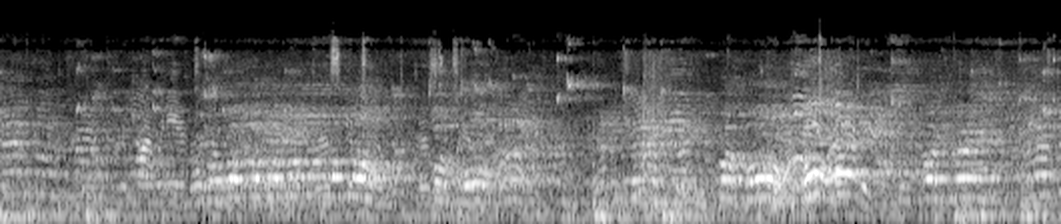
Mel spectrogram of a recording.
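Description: Basketball bouncing on a hardwood gym floor during a game, with spectators and coaches shouting and cheering in an echoing gym; the shouting is loudest from about two to five seconds in and again near the eight-second mark.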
